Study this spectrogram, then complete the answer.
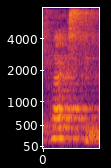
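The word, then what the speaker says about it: faxed: क्या आ रहा है, स आ रहा है ना, स जब भी आ जाएगा, अगर आप उसमें ईडी जोड़ते हैं तो उसे क्या कहेगा, इसे फैक्स्ड कहेगा।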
